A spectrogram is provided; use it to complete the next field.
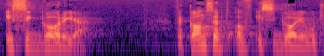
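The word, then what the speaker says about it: ισηγορία: I'll pronounce it in Greek. It's isigoria.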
